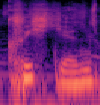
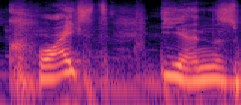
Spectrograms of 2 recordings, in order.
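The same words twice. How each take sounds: First: The first vowel is short, as in 'kiss'. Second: The first vowel is long, as in 'Christ'. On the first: "some of you may pronounce it as Christians" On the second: "I'm pronouncing it as Christians worlds. Christ like people"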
